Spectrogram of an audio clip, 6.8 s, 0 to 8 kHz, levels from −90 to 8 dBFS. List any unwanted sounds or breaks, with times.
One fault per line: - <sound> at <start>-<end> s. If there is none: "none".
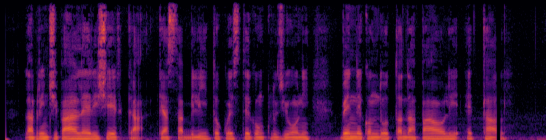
- dropout at 6.2-6.3 s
